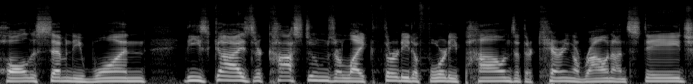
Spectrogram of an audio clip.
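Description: A man talks at a moderate pace in a plain, everyday voice, pitched fairly high with fairly even intonation. The sound is dry and close with no echo, on a very clean recording with a silent background. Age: 50s. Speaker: podcast host. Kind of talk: casual chat. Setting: studio.

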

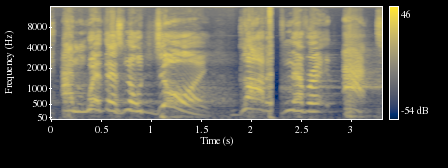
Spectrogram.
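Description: Shouting in an energetic tone, a man with an American accent hits an extremely high pitch as music plays in the background. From Philadelphia. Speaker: preacher. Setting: church. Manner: energetic, call-and-response preaching.

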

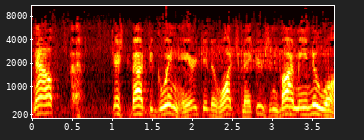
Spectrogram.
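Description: With lively intonation and a moderate pace, a man does a put-on character voice. It is high-pitched with a husky, rough edge.

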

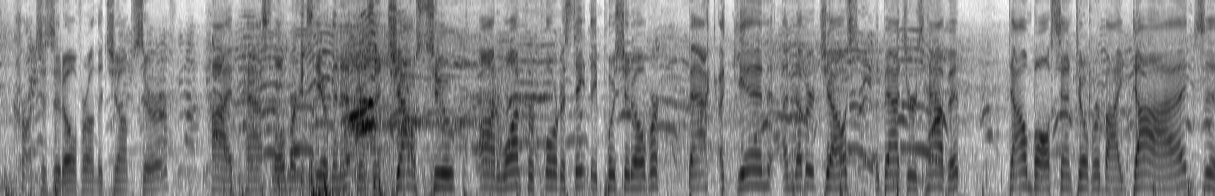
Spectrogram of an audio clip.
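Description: A man speaks in a high, raised and projected voice at a moderate pace, his intonation fairly even, with noticeable background noise behind him. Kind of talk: live commentary.

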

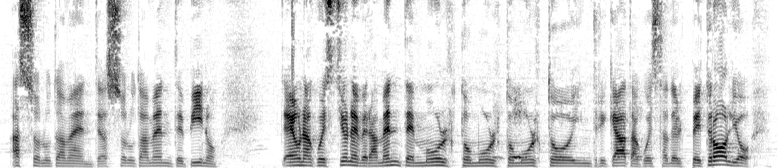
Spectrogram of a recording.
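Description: A man with a fairly high pitch talks while music sounds in the background. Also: moderate pace. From Basilicata, southern Italy. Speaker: podcast host. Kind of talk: casual chat. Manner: animated.

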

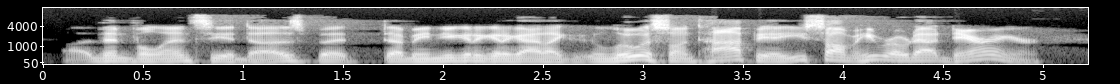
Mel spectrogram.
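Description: At a very fast pace, a man with a medium pitch speaks with lively intonation. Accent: American. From US state bordering Tennessee. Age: 30s. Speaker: wrestling podcast host and historian. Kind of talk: casual sports chat.

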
